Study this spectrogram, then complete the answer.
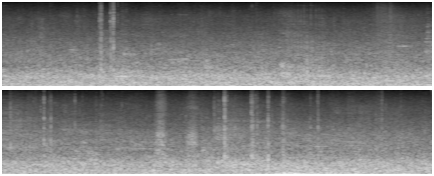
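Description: Bamboo swords clack sharply against each other.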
